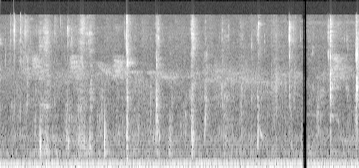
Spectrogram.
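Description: Wet, close-up mouth sounds of a man chewing a mouthful of rice and mutton fat curry eaten by hand: irregular smacks and sticky clicks, over a steady low hum.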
